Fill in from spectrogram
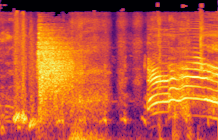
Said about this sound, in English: Oh! Edit some whip cracks in there. Stay on track. You bet I'm going to edit some whip cracks.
